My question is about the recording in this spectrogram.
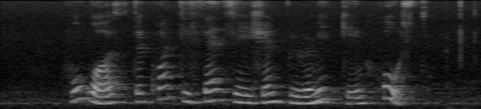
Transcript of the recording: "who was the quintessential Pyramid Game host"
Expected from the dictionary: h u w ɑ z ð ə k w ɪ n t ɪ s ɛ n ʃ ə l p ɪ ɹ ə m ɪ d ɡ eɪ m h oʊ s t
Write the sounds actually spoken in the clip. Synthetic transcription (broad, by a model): h u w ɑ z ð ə k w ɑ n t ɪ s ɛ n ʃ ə n p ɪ ɹ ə m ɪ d ɡ eɪ m h oʊ s t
